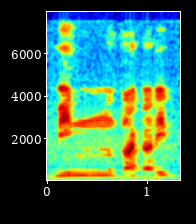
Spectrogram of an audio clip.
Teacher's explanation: রা নিচে যে দুই জের আছে তানবিন, এখানে আমরা জাহার করব, গুণা হবে না।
